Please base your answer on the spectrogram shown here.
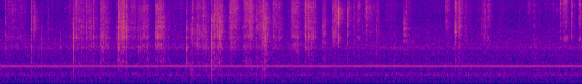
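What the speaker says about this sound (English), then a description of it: "With the brown paper I found, I can just cut out simple tree shapes." Scissors cut brown paper into simple tree shapes, giving faint crisp snips and rustling creaks at irregular intervals over a steady low hum.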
